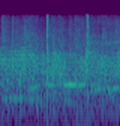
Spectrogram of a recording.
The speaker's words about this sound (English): Hey, how about a round of applause for Ernie Bach Jr., our host? Yay! There he is.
